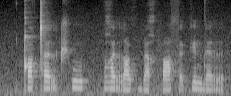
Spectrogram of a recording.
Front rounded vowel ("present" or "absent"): absent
